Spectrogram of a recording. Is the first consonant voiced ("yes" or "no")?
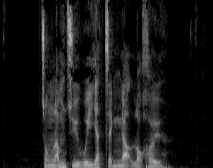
no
